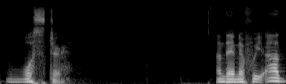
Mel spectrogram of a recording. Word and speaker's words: Worcester: What do you think? Well, it's Worcestershire, of course, isn't it? Worcestershire. No, absolutely not. The pronunciation is Worcester. Well, we've got the Shire.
